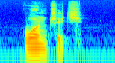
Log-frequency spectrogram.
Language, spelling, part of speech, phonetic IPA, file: Polish, łączyć, verb, [ˈwɔ̃n͇t͡ʃɨt͡ɕ], Pl-łączyć.ogg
